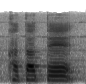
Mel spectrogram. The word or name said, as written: katate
